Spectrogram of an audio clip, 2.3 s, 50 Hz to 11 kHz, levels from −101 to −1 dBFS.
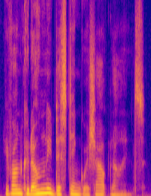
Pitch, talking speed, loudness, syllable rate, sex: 195 Hz, 130 wpm, -15 LUFS, 5.8 syllables/s, female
